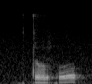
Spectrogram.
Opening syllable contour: low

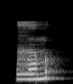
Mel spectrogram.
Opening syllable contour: rising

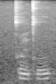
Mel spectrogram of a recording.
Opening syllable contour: falling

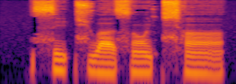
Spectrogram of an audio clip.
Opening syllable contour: high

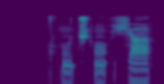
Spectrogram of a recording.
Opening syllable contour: low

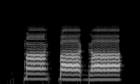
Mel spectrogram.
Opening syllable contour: high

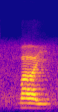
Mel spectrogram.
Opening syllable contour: falling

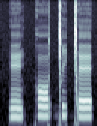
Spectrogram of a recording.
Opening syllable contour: low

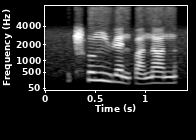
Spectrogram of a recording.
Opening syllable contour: high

